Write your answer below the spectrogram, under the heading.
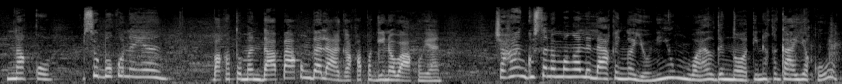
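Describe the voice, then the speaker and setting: A woman's voice: on the high side, lively intonation, fairly quick, slight background noise, lightly acted. A woman playing a flirty, bold single office worker in her twenties, with playful, theatrical radio drama delivery. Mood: teasing, defensive. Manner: playful, theatrical, Taglish banter.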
